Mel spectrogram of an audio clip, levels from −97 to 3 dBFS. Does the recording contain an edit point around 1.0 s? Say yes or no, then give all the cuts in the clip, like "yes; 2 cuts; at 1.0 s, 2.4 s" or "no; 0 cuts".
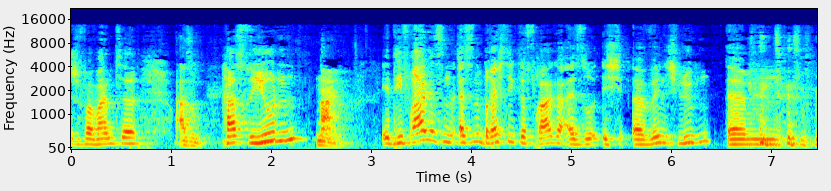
yes; 1 cut; at 1.0 s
